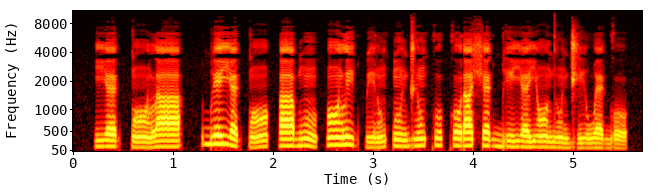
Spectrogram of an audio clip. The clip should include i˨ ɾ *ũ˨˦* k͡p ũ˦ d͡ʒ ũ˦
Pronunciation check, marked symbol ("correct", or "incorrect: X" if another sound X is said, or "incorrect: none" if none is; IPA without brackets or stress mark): correct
